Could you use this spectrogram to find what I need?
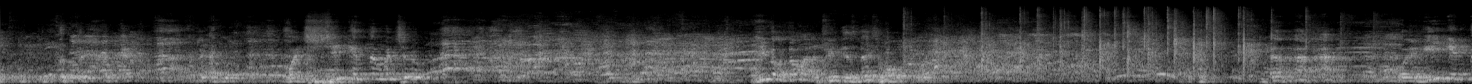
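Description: A man preaches with animation through a microphone in a large echoing hall.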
